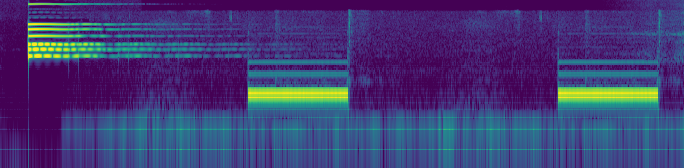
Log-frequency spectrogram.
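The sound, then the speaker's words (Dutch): A bright metallic chime opens, then a steady telephone ringing tone sounds twice, each ring lasting about a second with long pauses between, over a low background hum, as a call is placed on the radio show Planeet Buurman. “Vanuit mijn satelliet kan ik met ze bellen.”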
